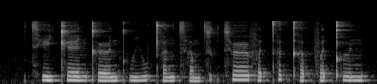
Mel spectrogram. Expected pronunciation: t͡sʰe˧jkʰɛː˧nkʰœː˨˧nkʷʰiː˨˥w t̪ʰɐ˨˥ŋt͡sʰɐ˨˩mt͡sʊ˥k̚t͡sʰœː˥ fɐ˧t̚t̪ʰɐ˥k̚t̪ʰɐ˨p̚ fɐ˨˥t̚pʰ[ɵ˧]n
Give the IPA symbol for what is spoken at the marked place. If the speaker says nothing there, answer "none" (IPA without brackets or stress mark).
ɵ˧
